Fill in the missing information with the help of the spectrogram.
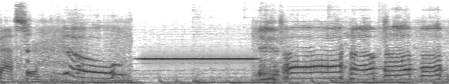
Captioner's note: sobbing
